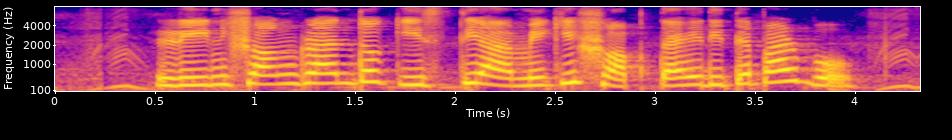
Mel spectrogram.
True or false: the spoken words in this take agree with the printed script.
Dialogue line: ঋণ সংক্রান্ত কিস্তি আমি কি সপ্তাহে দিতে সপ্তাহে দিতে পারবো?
false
